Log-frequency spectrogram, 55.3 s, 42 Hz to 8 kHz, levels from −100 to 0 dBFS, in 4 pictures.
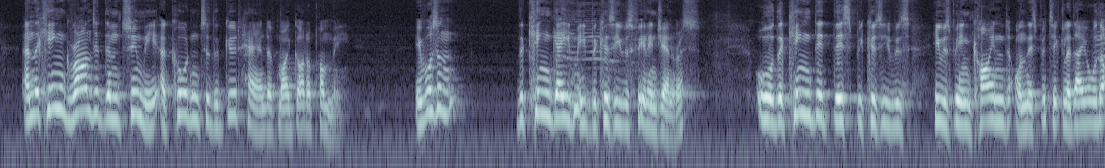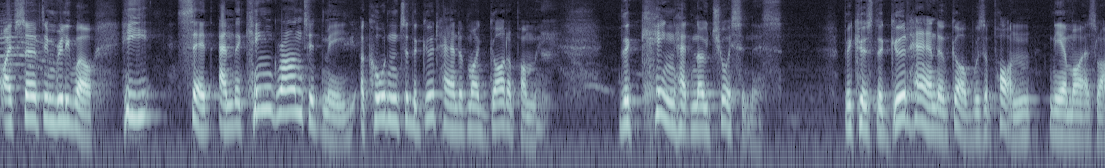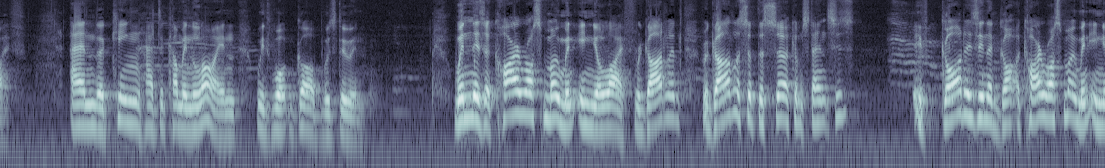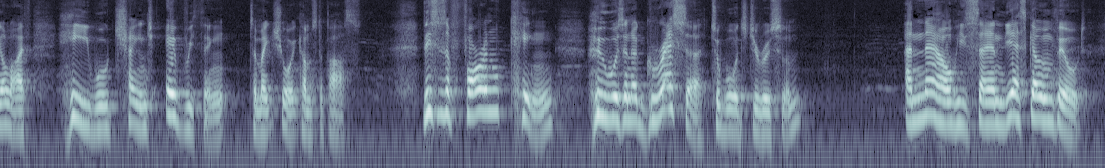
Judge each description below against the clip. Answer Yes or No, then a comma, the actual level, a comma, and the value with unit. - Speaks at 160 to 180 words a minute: Yes, average, 165 wpm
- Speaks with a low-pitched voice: No, medium, 180 Hz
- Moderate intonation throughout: No, wide, 6.3 semitones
